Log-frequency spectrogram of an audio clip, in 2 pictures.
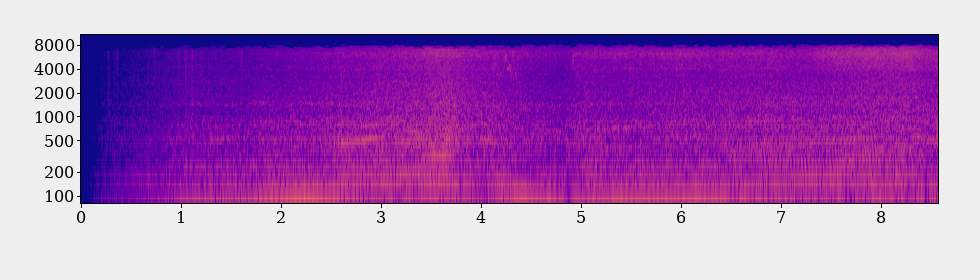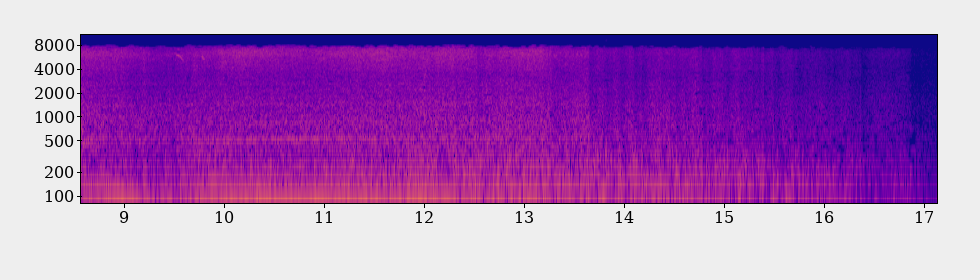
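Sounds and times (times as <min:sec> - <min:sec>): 
VW 1303 driving: 0:00.2 - 0:17.1.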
